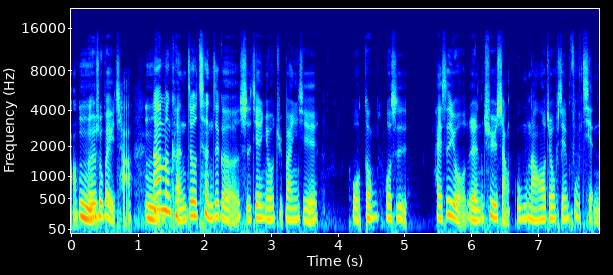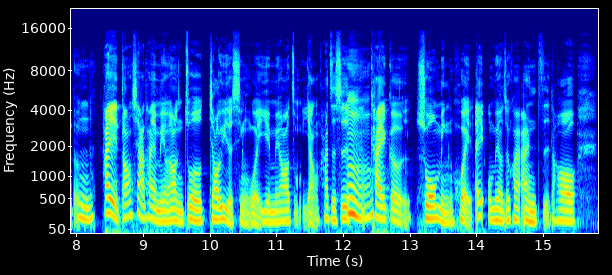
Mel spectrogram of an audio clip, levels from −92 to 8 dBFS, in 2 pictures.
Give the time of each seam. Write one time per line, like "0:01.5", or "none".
0:08.3
0:10.8
0:13.9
